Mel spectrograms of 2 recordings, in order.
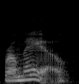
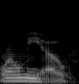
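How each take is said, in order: First: The name is said with an Italian pronunciation. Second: The name is said with an English pronunciation. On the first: The speaker calls it right. "the Italian pronunciation of the Italian-based name" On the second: The speaker calls it wrong. "Romeo is the English pronunciation"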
